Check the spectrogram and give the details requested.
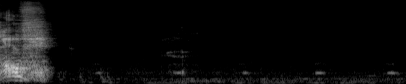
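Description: One sharp, wet sneeze at the start, then quiet room sounds with faint sniffing.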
